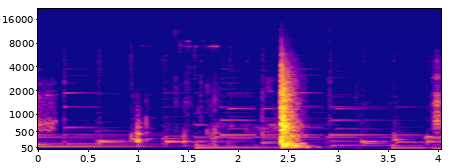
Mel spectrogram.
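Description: Background film score of sustained, low, steady tones, with a single loud thump about two and a half seconds in.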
